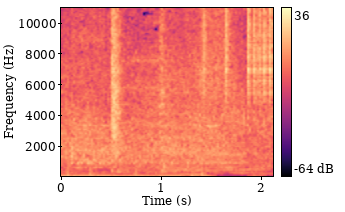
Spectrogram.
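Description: Hip-hop backing track with heavy bass and drum hits, over which a car's tyres squeal in a wavering tone as it drifts; the bass drops out near the end.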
